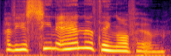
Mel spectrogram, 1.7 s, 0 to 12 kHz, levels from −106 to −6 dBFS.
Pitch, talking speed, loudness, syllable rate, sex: 275 Hz, 210 wpm, -15 LUFS, 5.1 syllables/s, female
